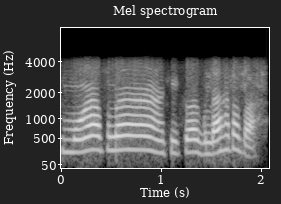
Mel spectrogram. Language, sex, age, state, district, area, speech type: Assamese, female, 30-45, Assam, Sivasagar, rural, conversation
